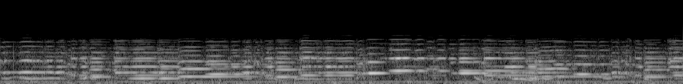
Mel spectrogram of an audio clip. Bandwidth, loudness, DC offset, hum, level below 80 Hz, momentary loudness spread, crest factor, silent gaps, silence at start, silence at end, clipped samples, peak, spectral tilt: 4.1 kHz; -24 LUFS; under 0.1%; none; -42 dBFS; 7 LU; 16 dB; none; 0 s; 0 s; under 0.1%; -8 dBFS; -9.5 dB/octave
